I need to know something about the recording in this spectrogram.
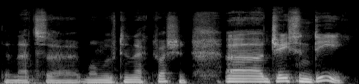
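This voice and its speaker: A man's voice: fairly low pitch, expressive, moderate pace. A middle-aged man, reading viewer questions and chatting in an easygoing way. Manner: easygoing, reads questions, laughs often. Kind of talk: casual chat.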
